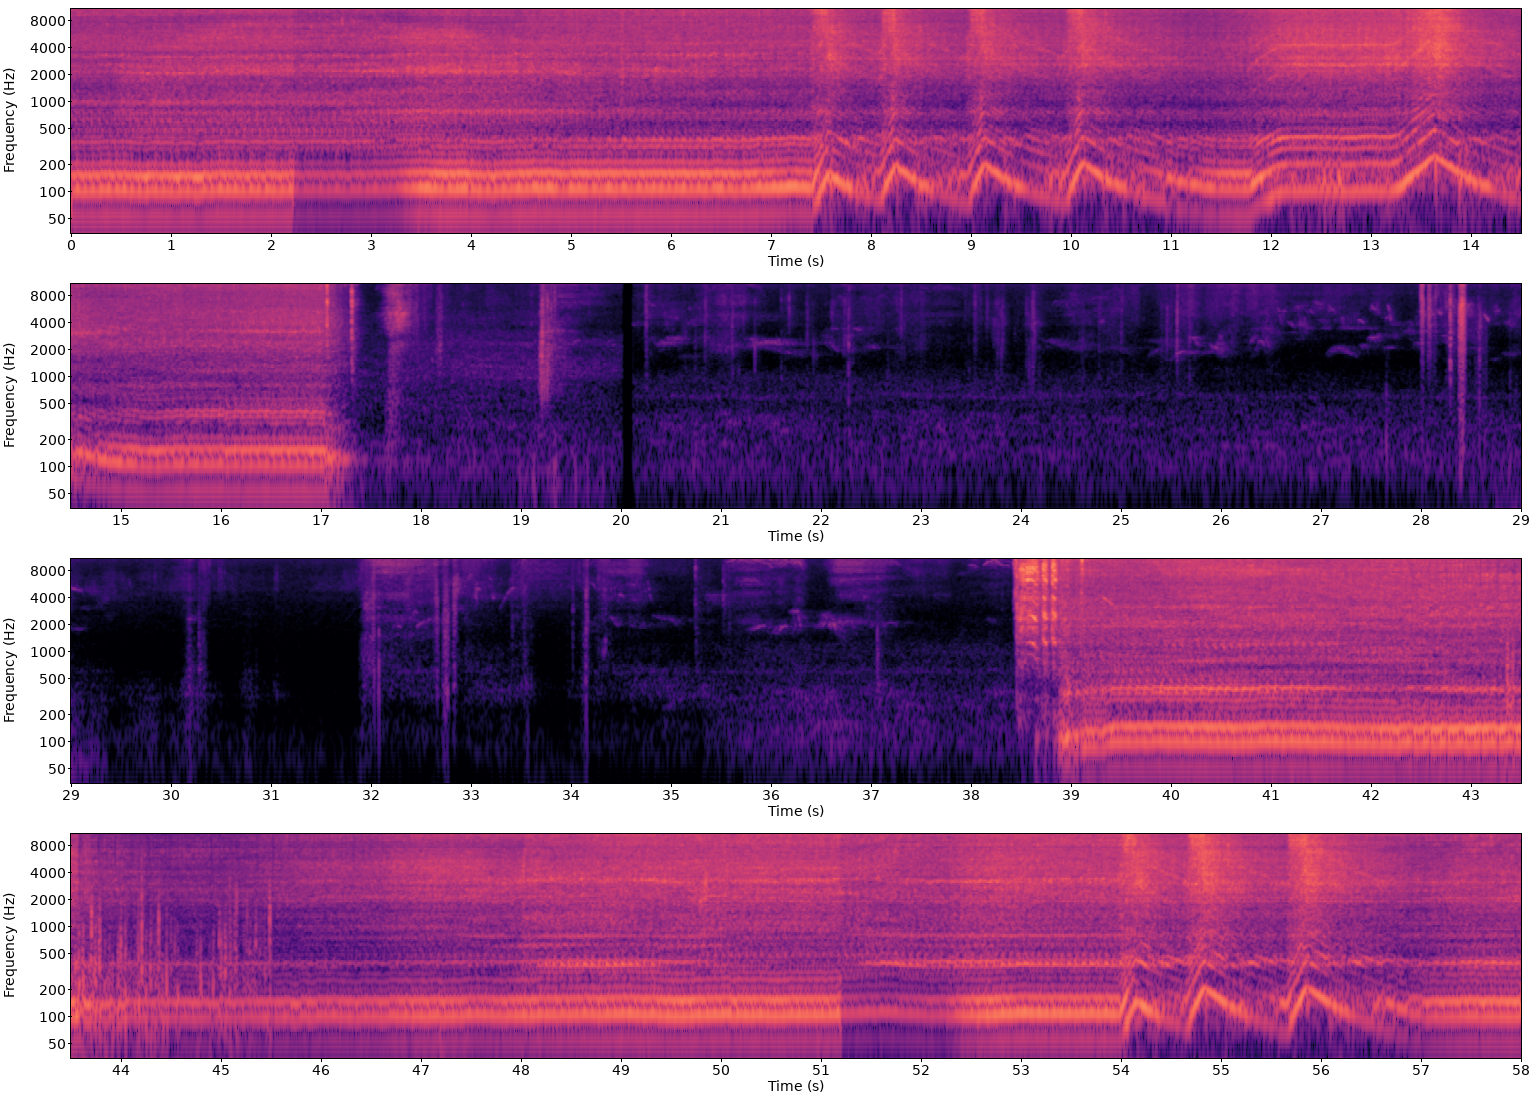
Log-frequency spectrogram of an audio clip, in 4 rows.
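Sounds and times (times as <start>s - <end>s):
motorcycle engine starting and idling: 0.0s - 17.6s, 38.4s - 58.0s
motorcycle throttle blips: 0.0s - 17.6s, 38.4s - 58.0s.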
